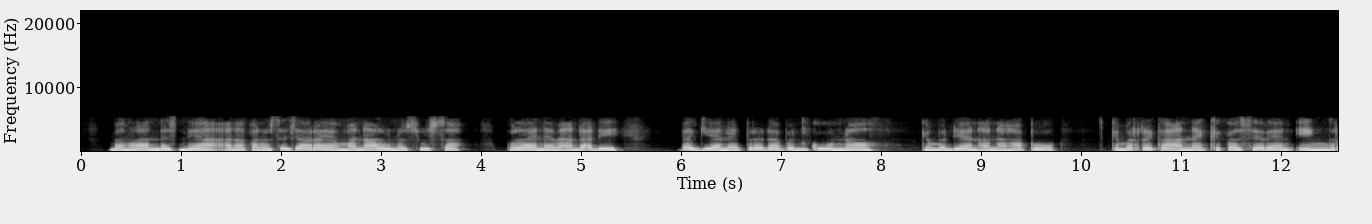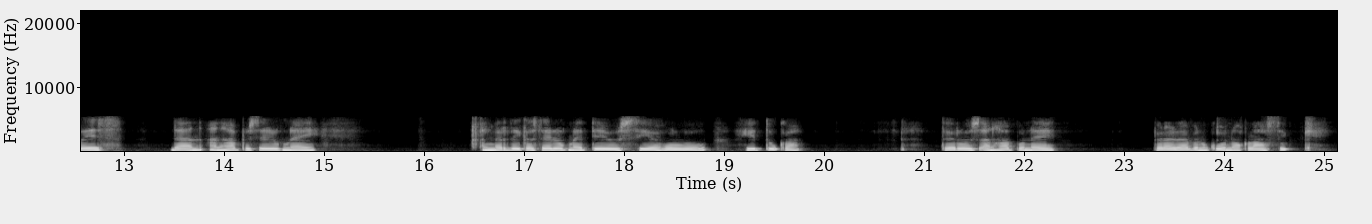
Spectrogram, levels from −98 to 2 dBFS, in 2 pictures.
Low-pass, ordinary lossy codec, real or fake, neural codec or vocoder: 5.4 kHz; MP3, 48 kbps; real; none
